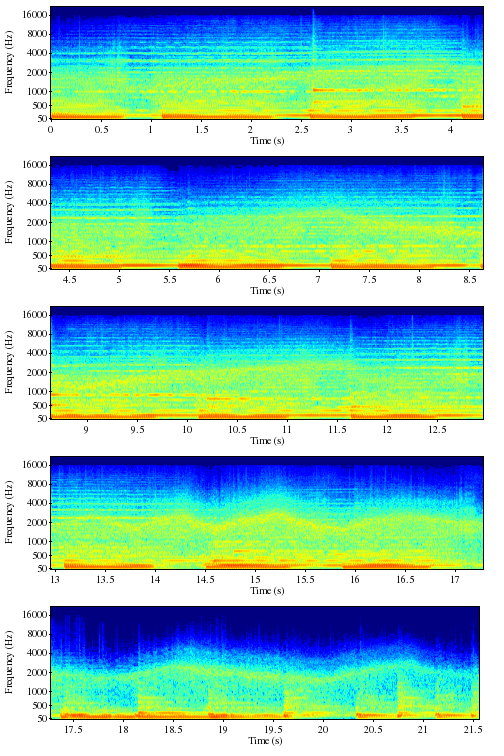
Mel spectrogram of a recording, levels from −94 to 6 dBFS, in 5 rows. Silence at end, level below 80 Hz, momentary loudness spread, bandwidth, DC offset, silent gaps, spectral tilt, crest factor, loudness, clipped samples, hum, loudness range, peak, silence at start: 0 s; -36 dBFS; 7 LU; 8.8 kHz; under 0.1%; none; -7.5 dB/octave; 12 dB; -18 LUFS; under 0.1%; none; 3 LU; -4 dBFS; 0 s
